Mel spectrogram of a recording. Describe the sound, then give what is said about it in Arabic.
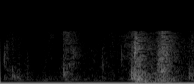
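A wooden window in a mashrabiya being opened: a few short knocks and scraping creaks, with a louder rattling burst past the midpoint and a softer one near the end. “طب افتحي لنا الشباك ده شوي.”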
